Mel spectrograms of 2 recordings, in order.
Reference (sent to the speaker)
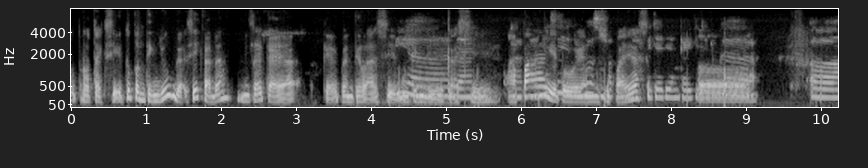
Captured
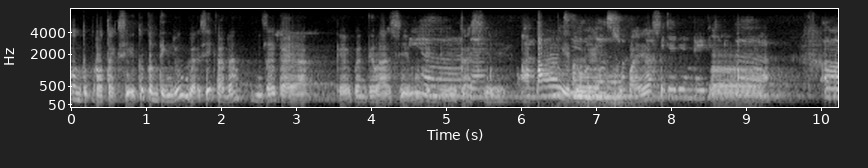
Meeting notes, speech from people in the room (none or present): present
